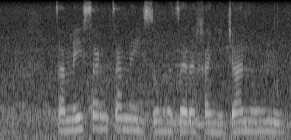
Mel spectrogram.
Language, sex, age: Tswana, female, 19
